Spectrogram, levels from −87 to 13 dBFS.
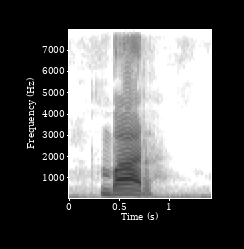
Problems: none marked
